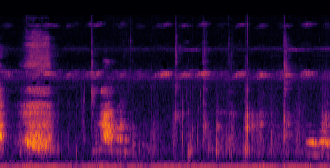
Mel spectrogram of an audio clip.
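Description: Close-up eating sounds: chewing, lip smacks and small wet mouth clicks as pieces of fried fish are eaten by hand. Two louder breathy noises come in the first two and a half seconds, over a faint steady high-pitched tone.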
